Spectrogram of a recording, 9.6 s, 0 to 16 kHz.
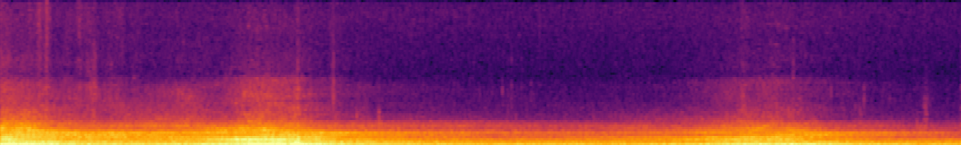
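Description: Jet engine rumble from a Boeing B-52H bomber's eight Pratt & Whitney TF33 turbofans on approach, heard from a distance. The rumble swells twice and fades toward the end.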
